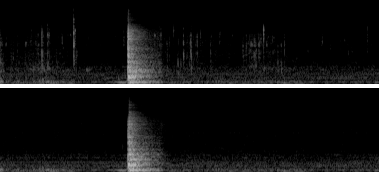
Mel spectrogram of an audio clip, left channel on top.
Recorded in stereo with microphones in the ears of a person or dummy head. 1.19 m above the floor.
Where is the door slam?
60° left (ahead or behind), 2 m.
